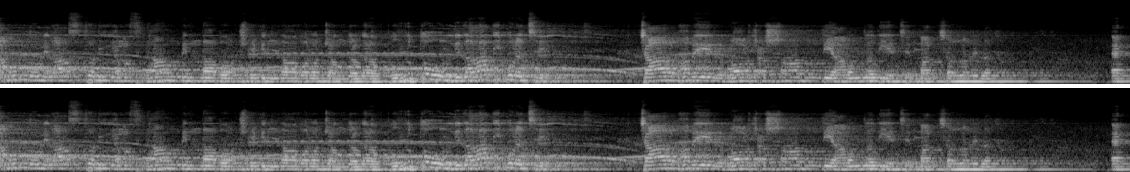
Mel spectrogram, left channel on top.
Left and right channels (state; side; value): identical; both; correlation 1.00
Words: আনন্দ লীলাস্থলী আমার ধাম বৃন্দাবন, সেই বৃন্দাবন চন্দ্রগা বহুত লীলাদি করেছে। চার ভাবের রস আস্বাদন দিয়ে আনন্দ দিয়েছেন বাৎসল্য লীলা 1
